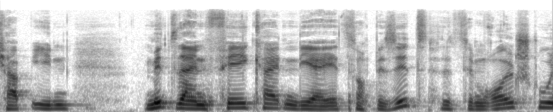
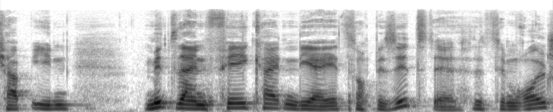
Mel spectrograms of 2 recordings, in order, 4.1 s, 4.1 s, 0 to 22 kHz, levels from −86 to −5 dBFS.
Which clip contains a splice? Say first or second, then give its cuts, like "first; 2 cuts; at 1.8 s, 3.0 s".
first; 1 cut; at 3.2 s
